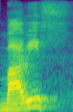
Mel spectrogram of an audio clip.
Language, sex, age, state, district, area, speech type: Gujarati, male, 60+, Gujarat, Surat, urban, spontaneous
